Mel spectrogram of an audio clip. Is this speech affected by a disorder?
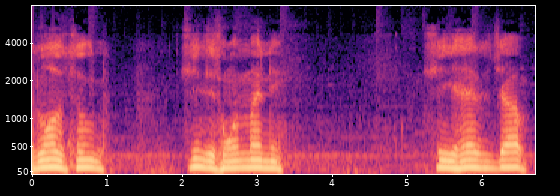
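Yes: multiple sclerosis.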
